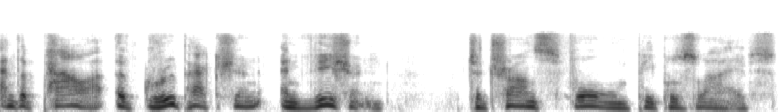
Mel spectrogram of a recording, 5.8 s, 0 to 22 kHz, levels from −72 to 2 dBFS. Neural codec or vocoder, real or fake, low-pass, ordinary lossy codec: codec, 24 kHz, 6 kbps, HILCodec; fake; 7.2 kHz; AAC, 48 kbps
